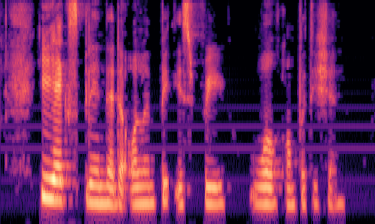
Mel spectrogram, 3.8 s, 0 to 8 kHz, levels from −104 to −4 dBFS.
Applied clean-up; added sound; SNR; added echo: classical method spectral subtraction.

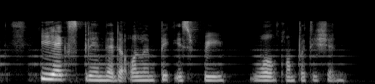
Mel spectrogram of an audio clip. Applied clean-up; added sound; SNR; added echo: neural mask model RNNoise.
